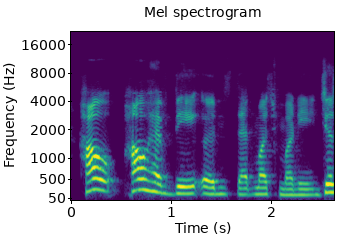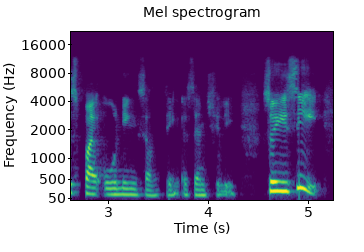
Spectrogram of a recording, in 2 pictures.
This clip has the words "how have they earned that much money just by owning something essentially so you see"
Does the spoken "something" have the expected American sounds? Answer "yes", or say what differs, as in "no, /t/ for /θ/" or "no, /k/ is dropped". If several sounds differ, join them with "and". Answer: no, /t/ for /θ/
